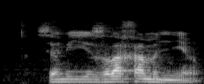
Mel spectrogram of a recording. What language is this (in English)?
Kabyle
